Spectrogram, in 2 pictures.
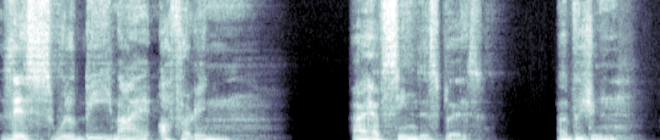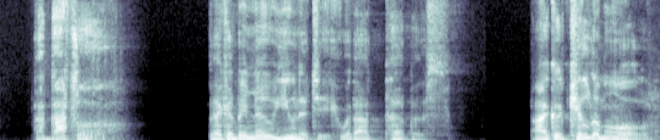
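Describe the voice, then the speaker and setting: An imperious, ruthless old warlord from a dark fantasy game. The voice sits extremely low and is thick with gravel. He speaks with measured, haughty menace, swinging widely in pitch like someone who shares his body with a demon. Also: exaggerated voice. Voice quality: very deep, gravelly, rasping. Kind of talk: dramatic video game character voice lines.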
